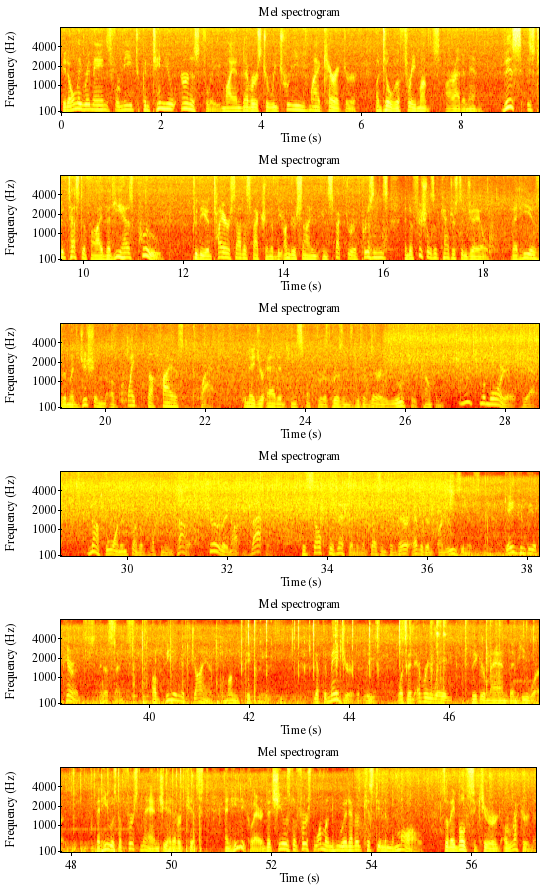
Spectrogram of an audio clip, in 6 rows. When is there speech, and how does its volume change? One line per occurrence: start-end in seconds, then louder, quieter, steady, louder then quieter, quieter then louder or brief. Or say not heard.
0.0-32.9 quieter
33.5-57.2 louder.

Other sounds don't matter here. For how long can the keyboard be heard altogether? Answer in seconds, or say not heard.
12 s.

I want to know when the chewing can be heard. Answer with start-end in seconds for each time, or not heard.
not heard.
